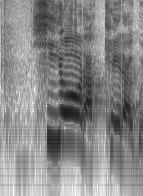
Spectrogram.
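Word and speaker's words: Hierarchie: 히어라케라고 읽을 겁니다.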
